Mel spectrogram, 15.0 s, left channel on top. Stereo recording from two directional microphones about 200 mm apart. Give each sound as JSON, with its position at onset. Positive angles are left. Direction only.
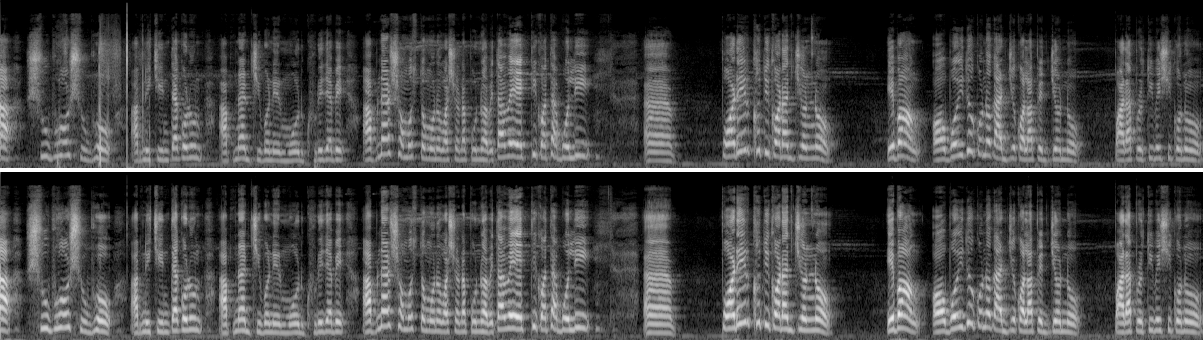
{"t": 0.0, "sound": "a woman's voice", "side_deg": -40}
